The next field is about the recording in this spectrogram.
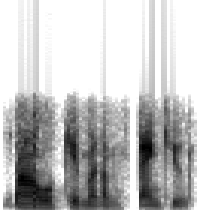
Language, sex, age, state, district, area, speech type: Tamil, male, 30-45, Tamil Nadu, Tiruvarur, rural, conversation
